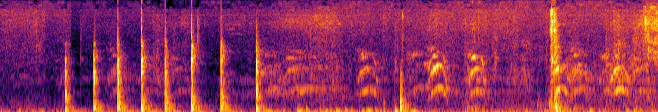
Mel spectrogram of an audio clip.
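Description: A quick, loud run of about eight knocks raps on a front door, followed by a small dog's excited barks and whines.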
